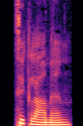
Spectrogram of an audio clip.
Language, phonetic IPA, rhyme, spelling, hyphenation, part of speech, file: Hungarian, [ˈt͡siklaːmɛn], -ɛn, ciklámen, cik‧lá‧men, adjective / noun, Hu-ciklámen.ogg
- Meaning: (adjective) cyclamen (having a bright deep pink colour); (noun) cyclamen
